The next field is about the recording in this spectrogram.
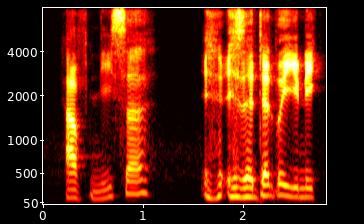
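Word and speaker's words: houfnice: You, the Omega Cannon, the Hufnice. I don't know how to pronounce that. Hufnice? Hufnice? It is Hufnisa.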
